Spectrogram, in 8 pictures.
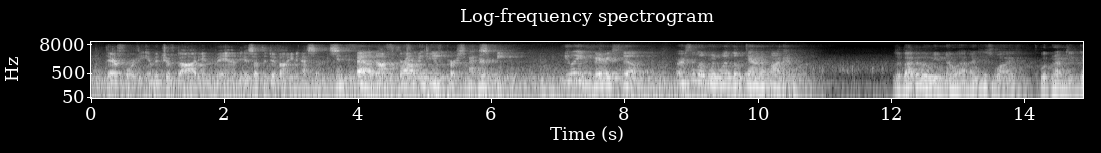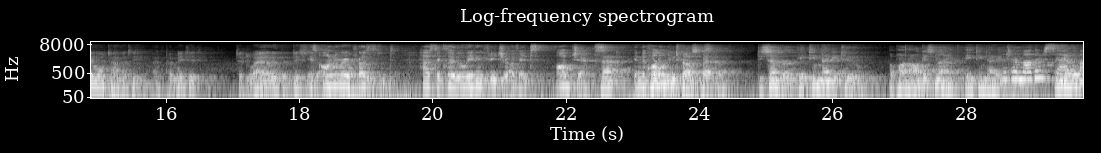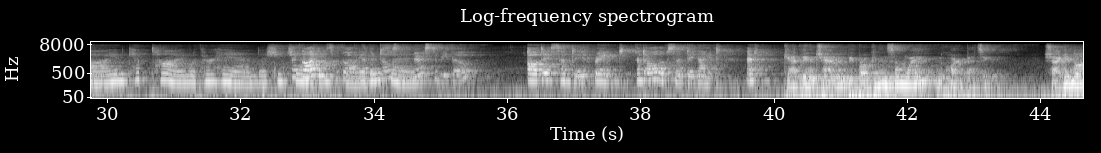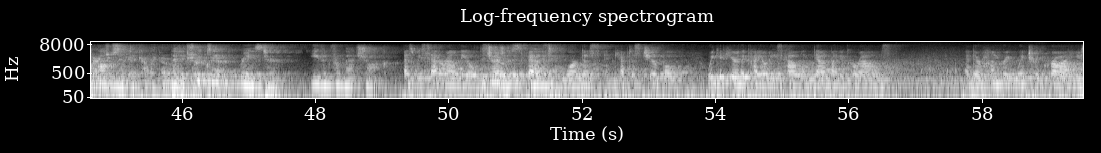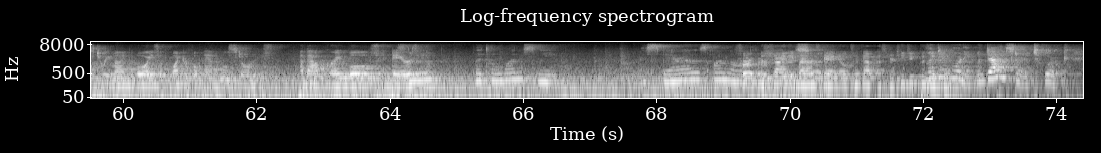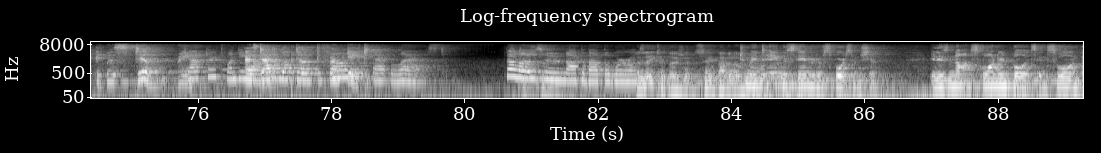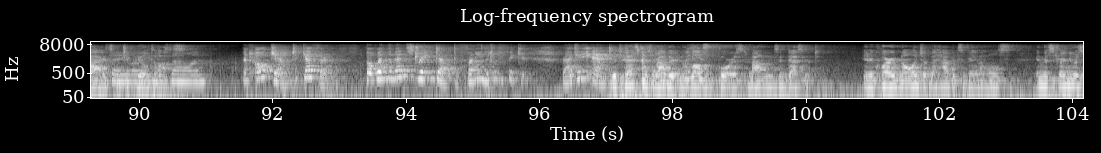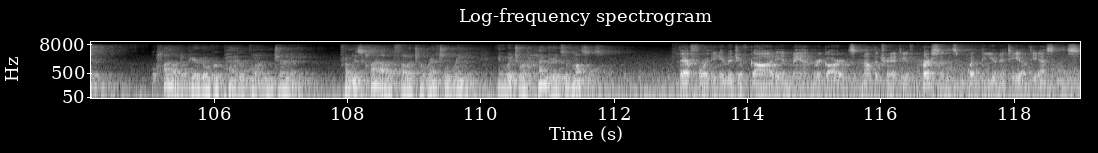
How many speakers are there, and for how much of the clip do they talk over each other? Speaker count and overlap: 10, about 21%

